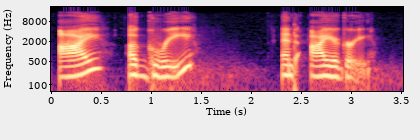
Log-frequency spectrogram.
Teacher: But there is a Y sound between I and at the beginning of agree.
